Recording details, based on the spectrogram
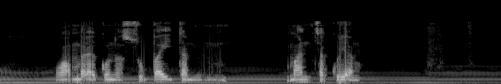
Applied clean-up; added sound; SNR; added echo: none; Brass instrument; 16 dB; none.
